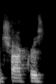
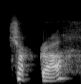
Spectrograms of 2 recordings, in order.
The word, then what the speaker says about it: chakra: And so we have a lot of SH sounds, but so the CH sound is chakra.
